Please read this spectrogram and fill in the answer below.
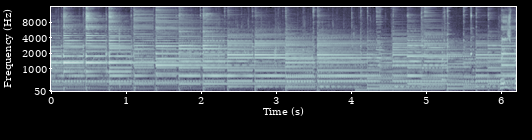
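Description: Acoustic bluegrass band playing an instrumental break, a flat-top acoustic guitar picking quick notes over upright bass and other strings.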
